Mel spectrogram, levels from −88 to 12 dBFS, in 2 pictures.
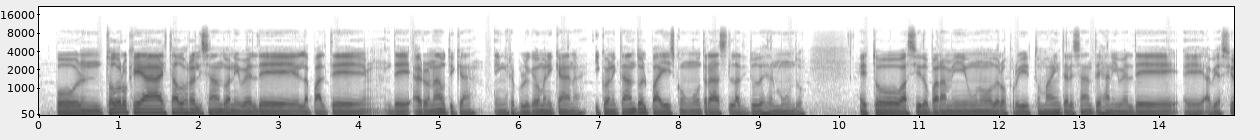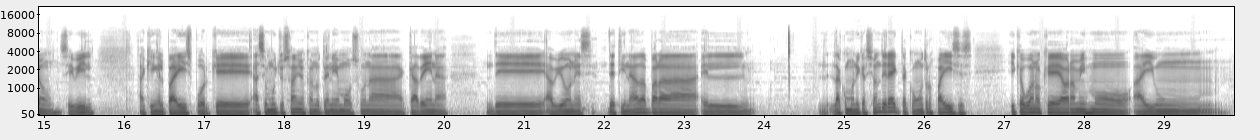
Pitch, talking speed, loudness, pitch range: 95 Hz, 150 wpm, -26 LUFS, 90-105 Hz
